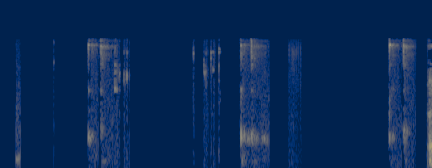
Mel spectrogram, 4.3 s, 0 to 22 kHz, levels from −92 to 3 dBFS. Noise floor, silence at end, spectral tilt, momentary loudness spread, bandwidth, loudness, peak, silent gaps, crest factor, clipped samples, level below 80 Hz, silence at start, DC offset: under -90 dBFS; 0 s; -2 dB/octave; 21 LU; 8.8 kHz; -43 LUFS; -16 dBFS; 0.23-0.87 s, 1.32-2.03 s, 2.21-2.39 s, 2.70-2.87 s, 3.02-3.88 s, 4.16-4.26 s; 30 dB; under 0.1%; -84 dBFS; 0.15 s; under 0.1%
